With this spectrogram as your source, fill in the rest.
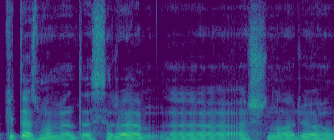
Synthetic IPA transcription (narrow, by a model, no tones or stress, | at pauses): kʲɪt̪ɐsmoːmʲɛnt̪ɐsiːɾɐ | ɐ̰ʃnoːɾʲʊ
